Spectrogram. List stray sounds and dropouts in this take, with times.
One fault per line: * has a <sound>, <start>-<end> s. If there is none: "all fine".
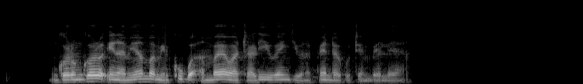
all fine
